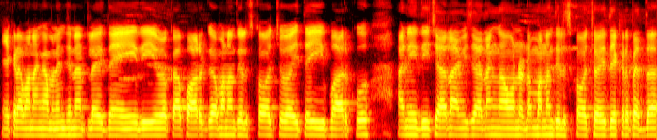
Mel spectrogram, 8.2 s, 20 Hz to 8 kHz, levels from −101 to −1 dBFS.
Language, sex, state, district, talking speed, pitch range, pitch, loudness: Telugu, male, Andhra Pradesh, Srikakulam, 160 wpm, 140-145 Hz, 145 Hz, -21 LUFS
